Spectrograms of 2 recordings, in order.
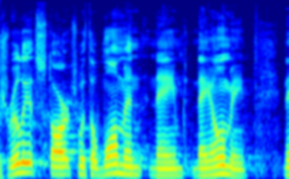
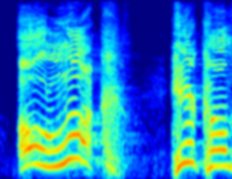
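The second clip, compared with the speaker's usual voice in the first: high, very slow, begrudging, resentful acted sneer; 13 semitones higher, 7 dB louder than usual. Retelling what the older brothers said to one another: mock-resentful tone. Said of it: "through the lens of resentment".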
